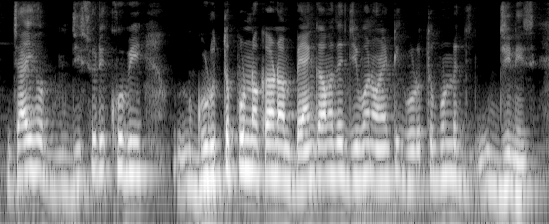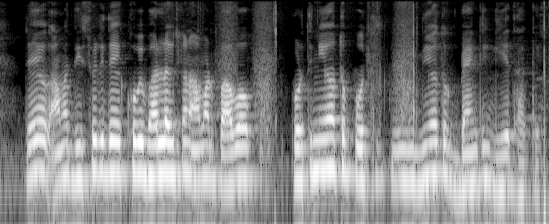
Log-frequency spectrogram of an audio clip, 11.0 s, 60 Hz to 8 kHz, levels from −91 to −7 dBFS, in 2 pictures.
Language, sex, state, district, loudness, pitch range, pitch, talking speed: Bengali, male, West Bengal, Kolkata, -17 LUFS, 150-180 Hz, 165 Hz, 160 wpm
